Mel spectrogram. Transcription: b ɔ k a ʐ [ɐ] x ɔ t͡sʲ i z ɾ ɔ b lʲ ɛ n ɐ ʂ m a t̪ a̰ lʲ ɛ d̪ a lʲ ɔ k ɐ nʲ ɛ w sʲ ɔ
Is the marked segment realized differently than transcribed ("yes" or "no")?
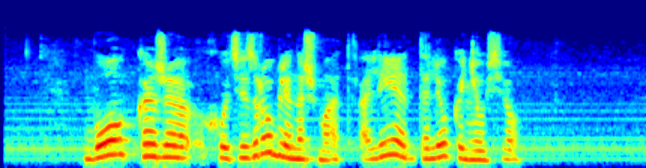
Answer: no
